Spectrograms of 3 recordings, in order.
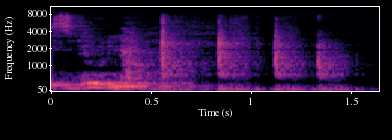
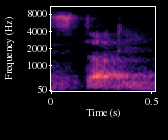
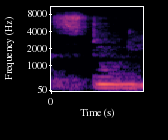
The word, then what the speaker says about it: Study: synthetic horn and the fs stands for bd studios because they were the inventors of a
